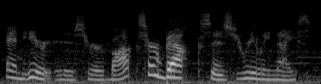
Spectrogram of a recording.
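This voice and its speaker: High-pitched woman in casual show-and-tell, music behind. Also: lively intonation, unhurried. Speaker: streamer showing collectible anime figures.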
